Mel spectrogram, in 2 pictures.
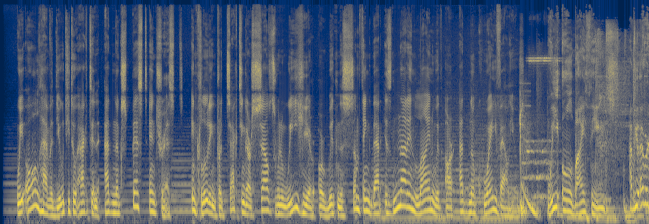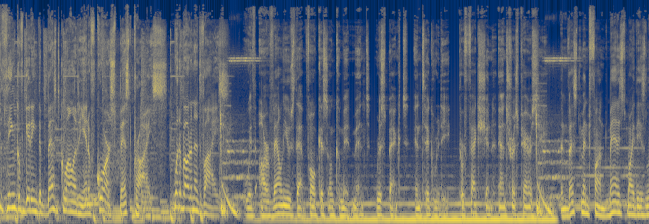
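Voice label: Arabic, male, English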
